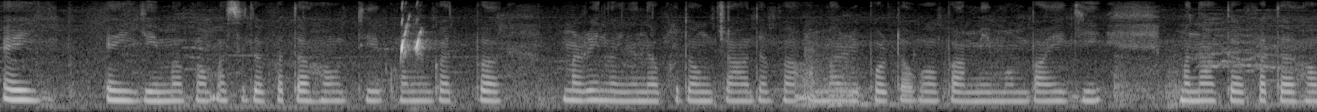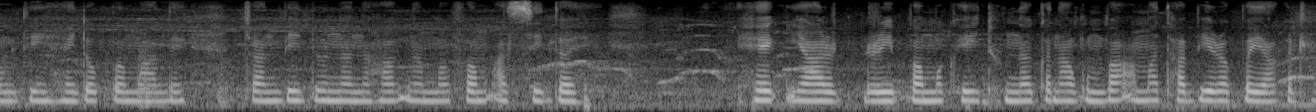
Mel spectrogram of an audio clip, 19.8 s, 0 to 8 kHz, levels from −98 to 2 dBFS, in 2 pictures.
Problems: background conversations at intervals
